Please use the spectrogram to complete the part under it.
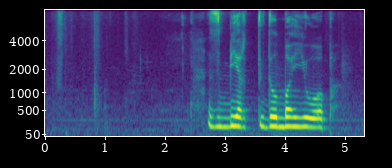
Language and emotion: Russian, angry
